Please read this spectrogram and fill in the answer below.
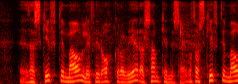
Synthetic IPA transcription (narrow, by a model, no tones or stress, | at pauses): θaðscɪft̪ɪmaːwlɪfɪɾɪɾɔhkʏɾaðvɛːɾasamcʰɛnɪsaːjvɔθawscɪft̪ɪmaːw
